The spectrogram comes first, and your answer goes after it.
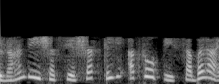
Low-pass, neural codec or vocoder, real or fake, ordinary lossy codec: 3.6 kHz; codec, 16 kHz in and 24 kHz out, 0.8 kbps, FocalCodec, streaming, 65536 codes; fake; MP3, 16 kbps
